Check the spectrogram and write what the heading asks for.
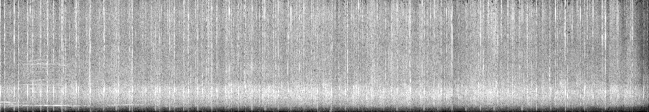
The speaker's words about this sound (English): So I'm going to make him stand up, and I would like you all to give him a big round of applause.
